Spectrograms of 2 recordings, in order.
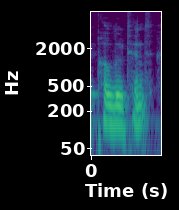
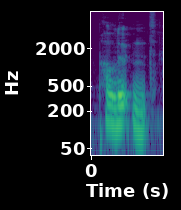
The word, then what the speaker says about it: pollutant: Now, you may notice I I said it like pollutant, okay? Or you could say pollutant. Uh sometimes when we say this word quickly, kind of like the word important, it becomes important or pollutant.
